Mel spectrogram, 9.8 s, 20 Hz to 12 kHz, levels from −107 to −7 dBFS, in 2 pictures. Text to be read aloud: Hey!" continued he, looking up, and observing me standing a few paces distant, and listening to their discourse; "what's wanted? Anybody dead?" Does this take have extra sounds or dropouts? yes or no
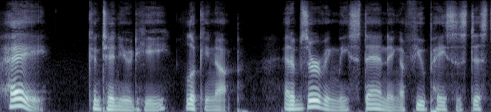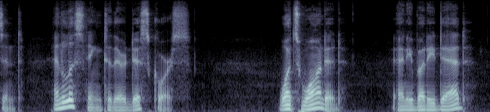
no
